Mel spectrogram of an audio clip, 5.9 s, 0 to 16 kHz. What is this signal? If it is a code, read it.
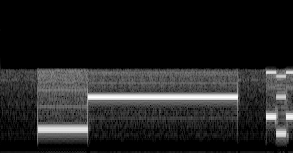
Two-tone page, heard as a one-second tone, then a three-second tone, about 570 then 1430 Hz. It is heard from 0.7 to 4.8 s.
